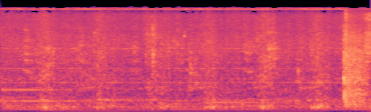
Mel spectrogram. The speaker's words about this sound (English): Just take a water break here.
